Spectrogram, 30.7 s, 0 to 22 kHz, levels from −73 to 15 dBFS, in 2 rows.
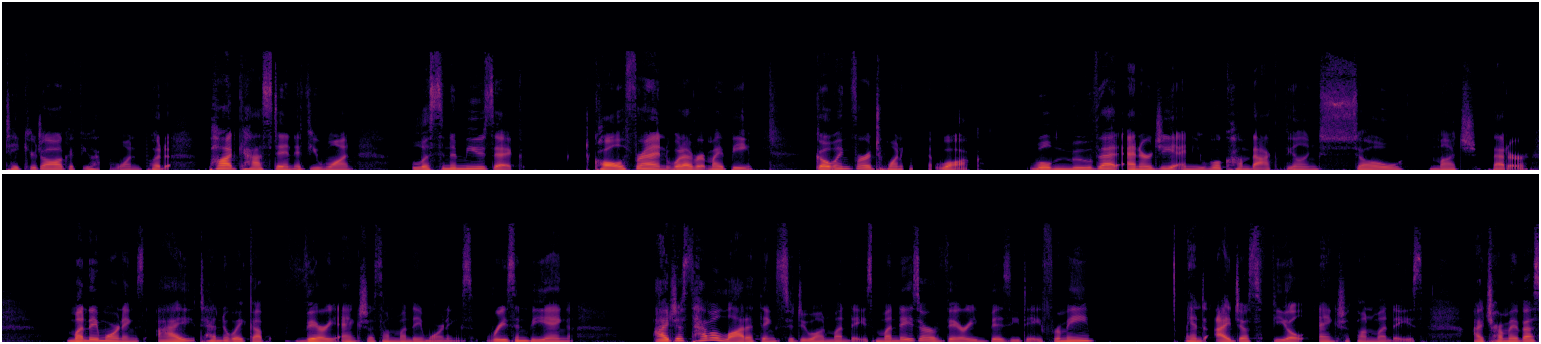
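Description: Right at the start, around 0.96 to 1.09 s, there's a digital broadcast dropout. The receiver lost good frames and muted, so the speech fades out over about 20 ms and drops away for roughly 96 ms, which fits about three lost frames. Whatever was sent in that gap is simply gone, not smoothed over.

At 1.68 s, between "one put" and "podcast in if you", you get a CD skip. A knock or flaw on the disc sent the laser to another turn of the spiral, so there's a very brief mute. Then playback carries on from a different spot, which is why the speech lurches instead of flowing.

The worst dropout runs from about 8.99 to 9.35 s, right after "for a" and before "walk will move that". It's scattered, several short holes over about 320 ms. Around 256 ms is lost in total, and the longest single gap is 160 ms. That points to roughly eight bad frames. Each hole comes with the same 20 ms fade, so it sounds choppy and stuttering.

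The last one sits at about 28.83 to 28.93 s, just after "and I just feel". It's a brief 64 ms hole with the same quick fade, which suggests two lost frames.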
